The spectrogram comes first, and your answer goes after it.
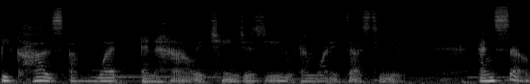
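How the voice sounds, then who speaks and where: Music plays in the background with audible room echo as a woman with an American accent speaks at a fairly slow pace. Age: 50s. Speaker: podcaster. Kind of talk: personal reflective monologue. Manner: halting.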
